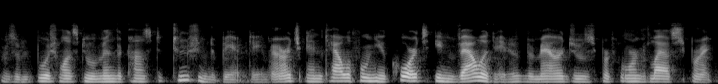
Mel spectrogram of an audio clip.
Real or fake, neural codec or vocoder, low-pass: fake; autoencoder, 22.05 kHz, a latent of 192 numbers a frame, VITS, trained on one speaker; 7.2 kHz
